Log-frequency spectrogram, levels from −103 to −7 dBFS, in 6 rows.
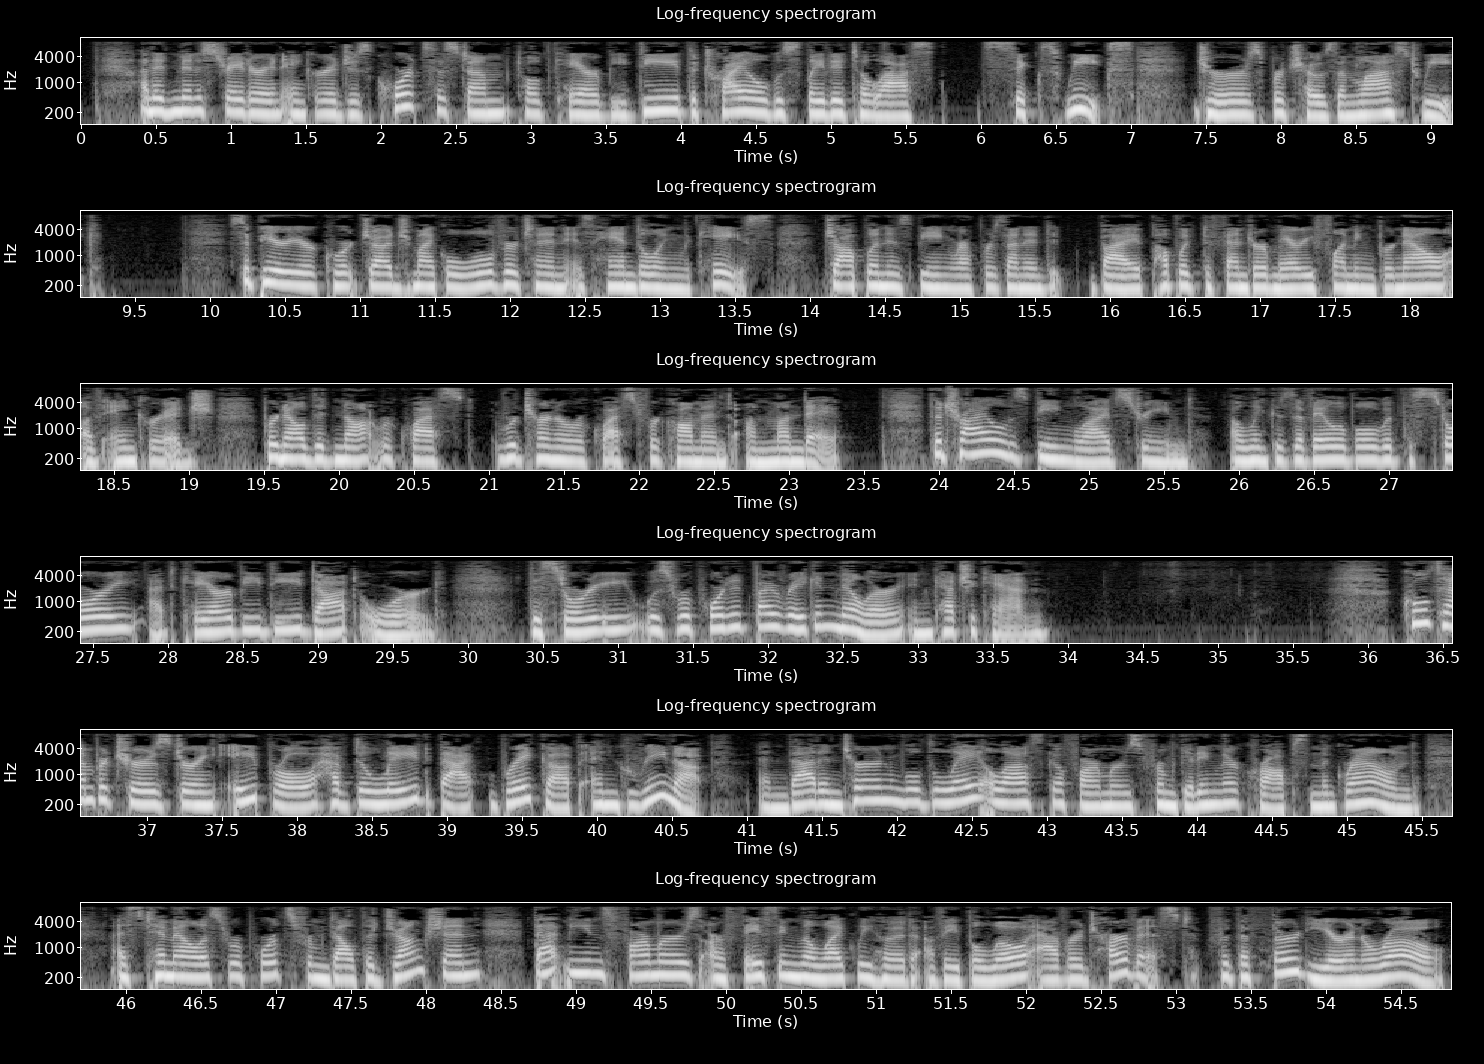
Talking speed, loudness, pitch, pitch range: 140 wpm, -23 LUFS, 190 Hz, 175-215 Hz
